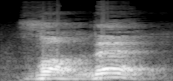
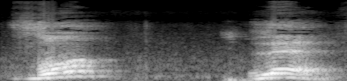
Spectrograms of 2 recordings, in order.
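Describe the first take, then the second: First: "ظا لا" joined in one quick go; snatch "ظا لا" with no pause; snatched together. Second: "ظا", pause, then "لا"; letters sounded apart. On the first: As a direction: blend "ظا لا" like one word. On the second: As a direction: say "ظا" and "لا" as separate syllables. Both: Shown as a demonstration. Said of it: "دي طريقة الخطف".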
